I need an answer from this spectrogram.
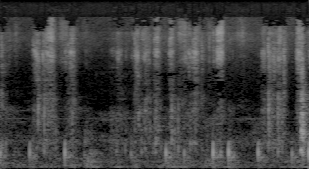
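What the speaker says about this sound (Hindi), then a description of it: "तो मैं लिखता हूँ" Chalk or marker writing on a board during a polity lecture: a run of short scratchy strokes and taps in an irregular rhythm, close and fairly quiet, with no talk over it.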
